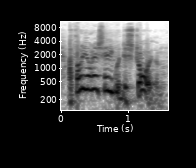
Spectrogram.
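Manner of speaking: hammed-up baffled objection; mock puzzlement. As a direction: play the confused reader for a laugh. Playing the puzzled reader.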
